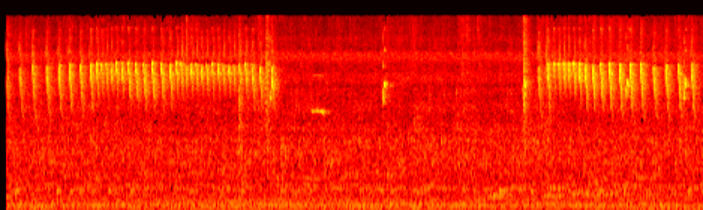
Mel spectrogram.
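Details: Kinoi bird in semi-wild conditions giving its rapid 'nembak' song: long runs of sharp, high ticking notes in fast series, a first burst lasting over three seconds, then a pause with a few faint notes before another quick burst.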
